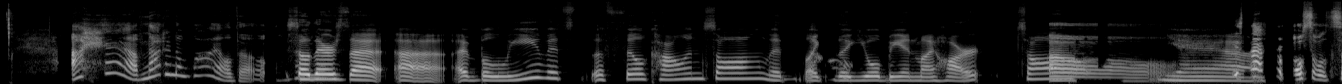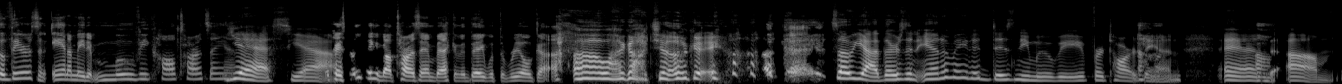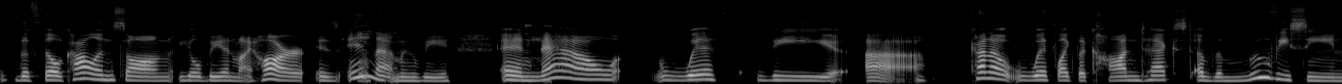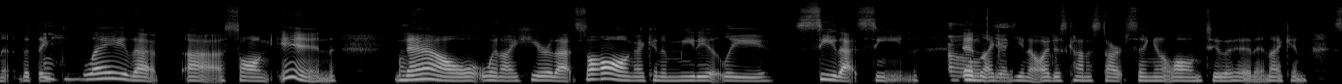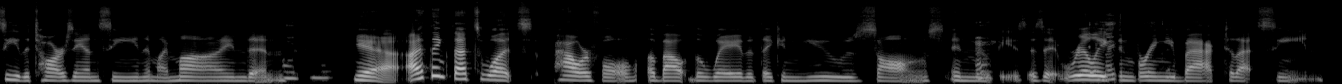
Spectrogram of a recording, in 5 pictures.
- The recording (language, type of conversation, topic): English, unstructured, How can I stop a song from bringing back movie memories?
- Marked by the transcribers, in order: drawn out: "Oh"; tapping; laughing while speaking: "gotcha. Okay"; laughing while speaking: "guy. Okay"; laugh; other background noise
